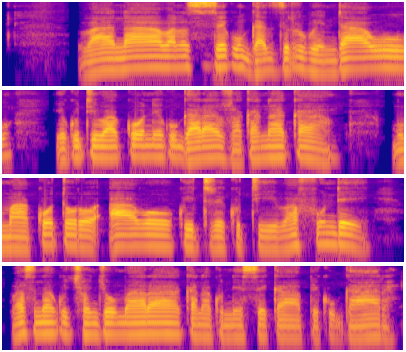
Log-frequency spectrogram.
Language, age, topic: Ndau, 50+, education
